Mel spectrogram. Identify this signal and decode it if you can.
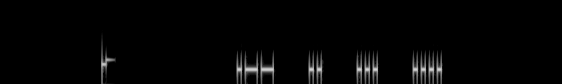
Morse code, heard as a keyed tone, about 31 wpm, spaced as for 17 wpm, 700 Hz. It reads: WISH
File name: course / 30:10wpm / 115 Lesson 19f - Letter w - Words 30wpm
